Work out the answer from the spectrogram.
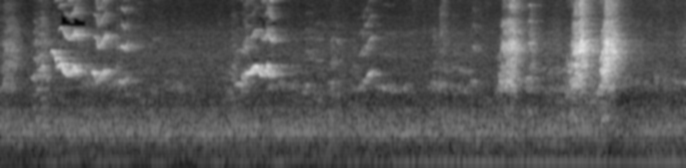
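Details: Rainbow lorikeets playing: harsh, screechy high squawks in short bursts, a cluster early on, another near two seconds, then louder paired shrieks near the end, over a low steady hum.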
